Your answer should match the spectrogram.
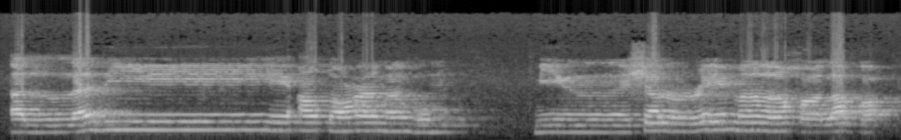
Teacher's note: harus dibaca pantul, namun tidak pantulannya itu besar, tapi pantulannya itu cukup kecil saja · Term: qalqalah sugro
